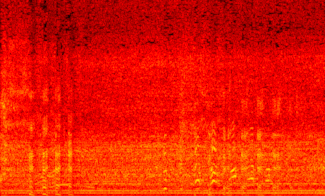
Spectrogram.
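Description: Tanker truck's engine running at a raised idle to drive its trailer product pump during unloading: a steady drone with a constant hum. Voices talk over it.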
